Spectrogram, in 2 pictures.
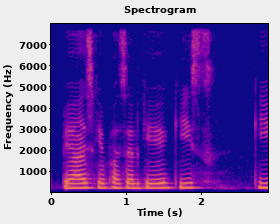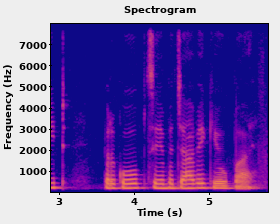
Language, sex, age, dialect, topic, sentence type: Magahi, female, 51-55, Southern, agriculture, question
